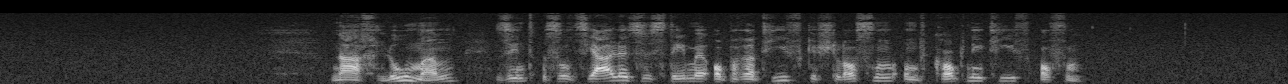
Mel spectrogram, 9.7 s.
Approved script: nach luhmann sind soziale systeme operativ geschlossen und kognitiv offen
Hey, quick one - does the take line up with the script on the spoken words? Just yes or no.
yes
